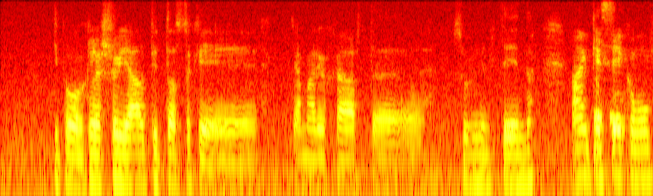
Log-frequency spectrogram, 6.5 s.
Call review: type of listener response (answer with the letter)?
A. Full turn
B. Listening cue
B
